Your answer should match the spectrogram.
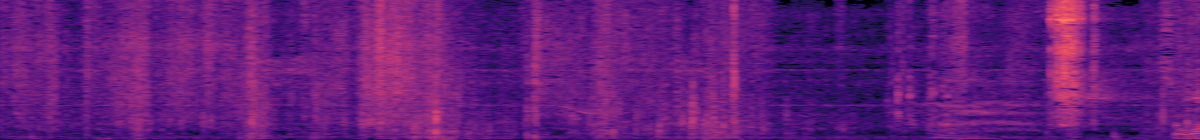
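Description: Rustling and flapping of a camping cot's heavy Oxford cloth bed as it is unfolded and spread out by hand, with scattered light handling knocks.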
